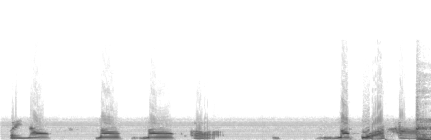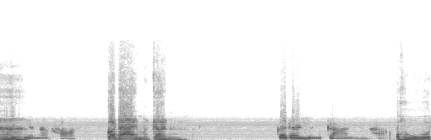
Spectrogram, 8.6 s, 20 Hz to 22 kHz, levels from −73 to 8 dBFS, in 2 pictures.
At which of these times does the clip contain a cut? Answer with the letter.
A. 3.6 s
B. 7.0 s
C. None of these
C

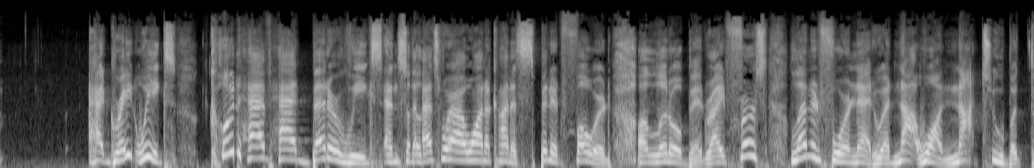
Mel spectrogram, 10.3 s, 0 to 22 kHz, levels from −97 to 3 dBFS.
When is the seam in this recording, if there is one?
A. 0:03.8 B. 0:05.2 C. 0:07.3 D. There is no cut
D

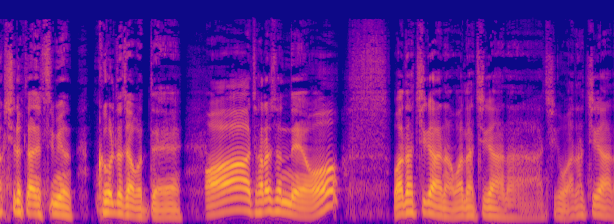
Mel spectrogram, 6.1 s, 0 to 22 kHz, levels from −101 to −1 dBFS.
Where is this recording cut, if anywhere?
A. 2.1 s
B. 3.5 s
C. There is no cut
A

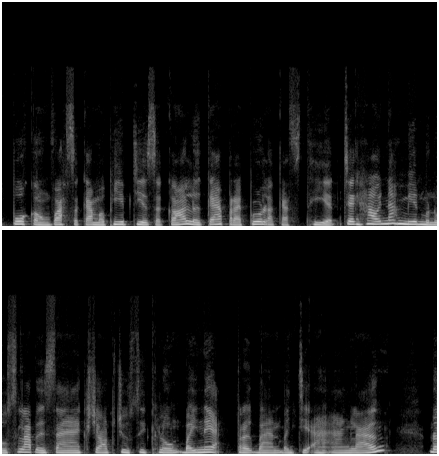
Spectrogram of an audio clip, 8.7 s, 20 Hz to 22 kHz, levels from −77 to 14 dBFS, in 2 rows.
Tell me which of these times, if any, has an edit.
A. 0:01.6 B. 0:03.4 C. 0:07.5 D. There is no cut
B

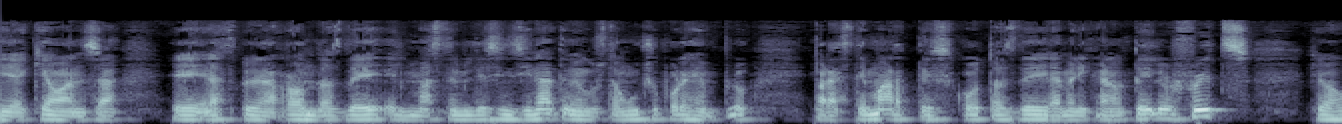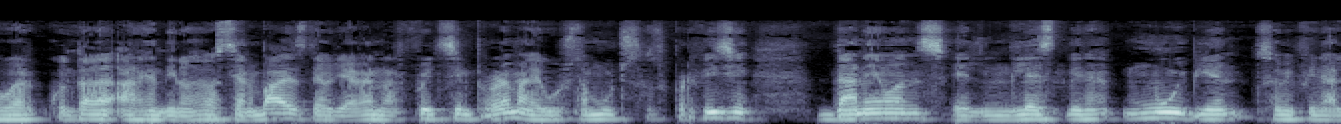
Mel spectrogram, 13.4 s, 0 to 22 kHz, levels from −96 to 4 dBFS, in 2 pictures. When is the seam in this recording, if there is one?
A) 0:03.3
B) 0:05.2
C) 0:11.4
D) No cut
B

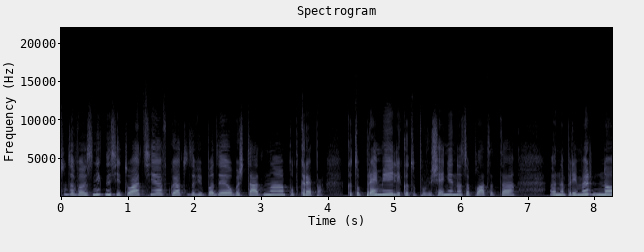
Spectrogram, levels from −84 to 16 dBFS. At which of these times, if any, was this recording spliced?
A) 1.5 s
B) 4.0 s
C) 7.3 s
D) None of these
D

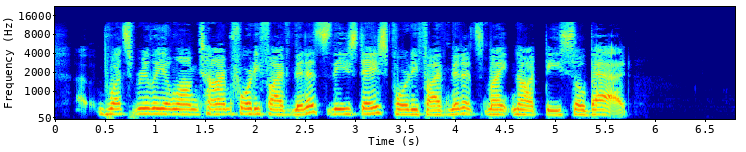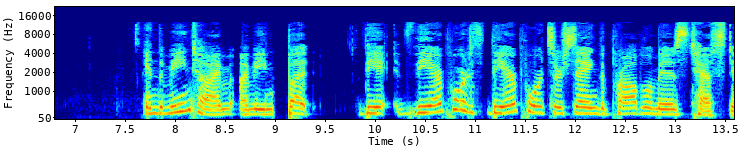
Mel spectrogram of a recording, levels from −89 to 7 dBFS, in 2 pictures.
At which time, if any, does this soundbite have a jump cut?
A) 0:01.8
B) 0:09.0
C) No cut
B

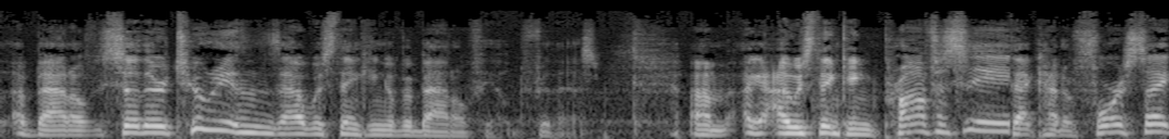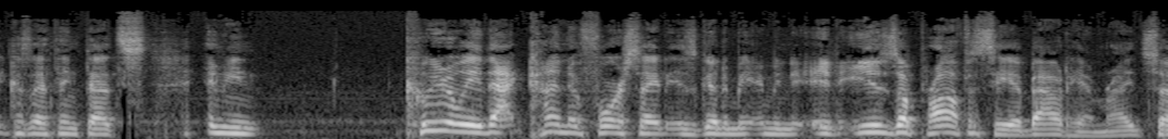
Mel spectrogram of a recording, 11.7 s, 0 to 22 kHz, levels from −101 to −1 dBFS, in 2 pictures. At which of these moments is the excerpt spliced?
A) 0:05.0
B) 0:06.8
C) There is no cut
A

